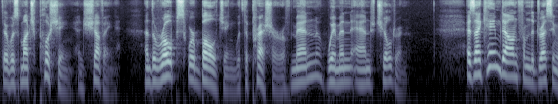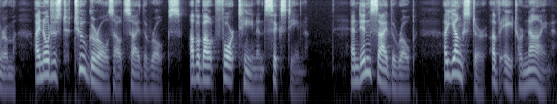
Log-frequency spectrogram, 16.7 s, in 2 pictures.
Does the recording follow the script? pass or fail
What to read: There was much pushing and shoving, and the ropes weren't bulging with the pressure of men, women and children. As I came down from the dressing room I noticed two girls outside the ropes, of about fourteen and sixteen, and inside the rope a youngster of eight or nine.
fail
